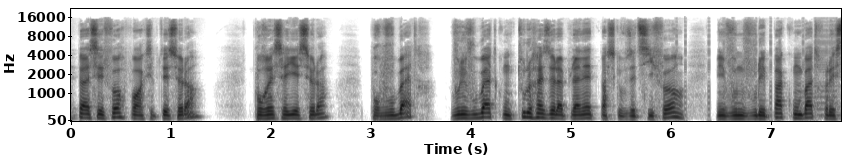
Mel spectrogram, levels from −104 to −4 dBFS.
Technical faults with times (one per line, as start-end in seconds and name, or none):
6.04-7.33 GSM signalling bursts
7.43-7.66 GSM phone buzz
